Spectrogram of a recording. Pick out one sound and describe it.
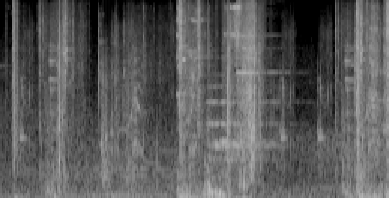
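A metal locker rattles open.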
